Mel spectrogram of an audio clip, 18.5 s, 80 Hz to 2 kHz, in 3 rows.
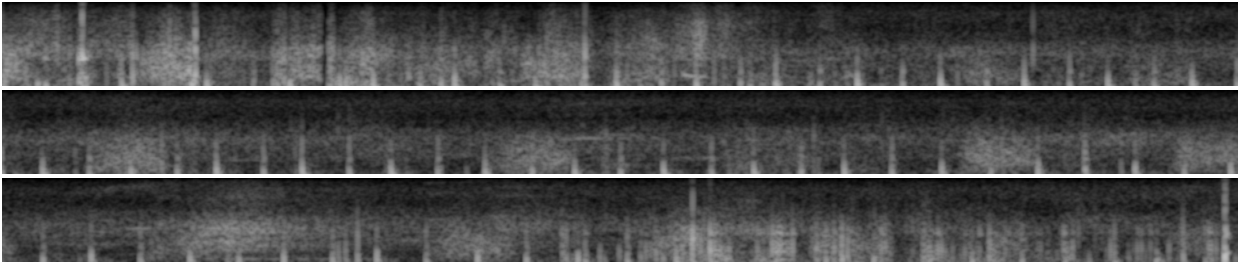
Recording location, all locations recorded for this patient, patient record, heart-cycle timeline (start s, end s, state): mitral valve (MV)
pulmonary valve (PV)+tricuspid valve (TV)+mitral valve (MV)
#Age: Infant
#Sex: Female
#Height: 73.0 cm
#Weight: 8.7 kg
#Pregnancy status: False
#Murmur: Absent
#Murmur locations: nan
#Most audible location: nan
#Systolic murmur timing: nan
#Systolic murmur shape: nan
#Systolic murmur grading: nan
#Systolic murmur pitch: nan
#Systolic murmur quality: nan
#Diastolic murmur timing: nan
#Diastolic murmur shape: nan
#Diastolic murmur grading: nan
#Diastolic murmur pitch: nan
#Diastolic murmur quality: nan
#Outcome: Normal
#Campaign: 2015 screening campaign
0.00	4.23	unannotated
4.23	4.34	S1
4.34	4.46	systole
4.46	4.54	S2
4.54	4.66	diastole
4.66	4.73	S1
4.73	4.89	systole
4.89	4.96	S2
4.96	5.08	diastole
5.08	5.16	S1
5.16	5.31	systole
5.31	5.38	S2
5.38	5.49	diastole
5.49	5.57	S1
5.57	5.73	systole
5.73	5.80	S2
5.80	5.91	diastole
5.91	6.01	S1
6.01	6.14	systole
6.14	6.22	S2
6.22	6.34	diastole
6.34	6.44	S1
6.44	6.58	systole
6.58	6.66	S2
6.66	6.79	diastole
6.79	6.87	S1
6.87	7.02	systole
7.02	7.09	S2
7.09	7.20	diastole
7.20	7.31	S1
7.31	7.45	systole
7.45	7.53	S2
7.53	7.63	diastole
7.63	7.73	S1
7.73	7.89	systole
7.89	7.96	S2
7.96	8.08	diastole
8.08	8.19	S1
8.19	8.32	systole
8.32	8.41	S2
8.41	8.55	diastole
8.55	8.65	S1
8.65	8.79	systole
8.79	8.87	S2
8.87	9.00	diastole
9.00	9.11	S1
9.11	9.23	systole
9.23	9.31	S2
9.31	9.45	diastole
9.45	9.54	S1
9.54	9.68	systole
9.68	9.77	S2
9.77	9.90	diastole
9.90	9.99	S1
9.99	18.54	unannotated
